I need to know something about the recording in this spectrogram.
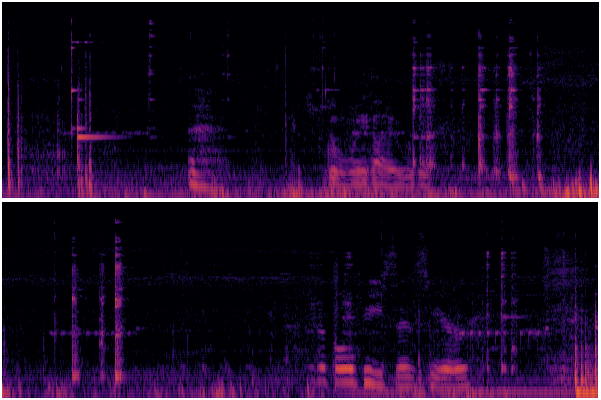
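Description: Glass items clink together as they are handled.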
